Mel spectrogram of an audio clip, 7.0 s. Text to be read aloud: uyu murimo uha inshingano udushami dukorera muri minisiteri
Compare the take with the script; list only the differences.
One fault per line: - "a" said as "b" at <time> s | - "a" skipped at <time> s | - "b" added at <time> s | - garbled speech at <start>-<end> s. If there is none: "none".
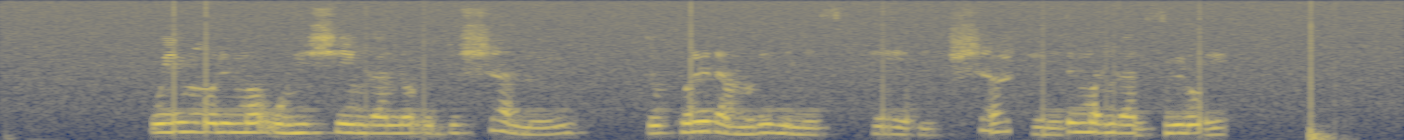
- garbled speech at 4.7-6.1 s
